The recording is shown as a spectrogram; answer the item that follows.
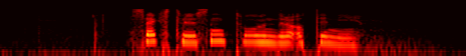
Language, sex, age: Norwegian, female, 18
